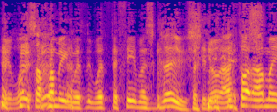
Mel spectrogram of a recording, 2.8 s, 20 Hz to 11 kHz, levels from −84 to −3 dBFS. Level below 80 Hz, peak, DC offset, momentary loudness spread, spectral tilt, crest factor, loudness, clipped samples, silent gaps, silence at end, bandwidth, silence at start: -44 dBFS; 0 dBFS; 0.5%; 5 LU; -5.5 dB/octave; 12 dB; -13 LUFS; under 0.1%; none; 0 s; 11 kHz; 0 s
